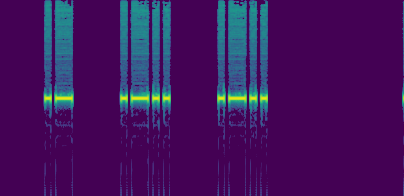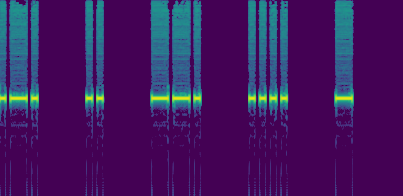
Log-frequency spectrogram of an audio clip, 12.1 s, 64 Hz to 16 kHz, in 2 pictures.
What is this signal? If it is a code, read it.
Morse code, heard as a keyed tone, about 15 wpm, spaced as for 8 wpm, 1000 Hz. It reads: ALL RIGHT
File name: 8wpm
